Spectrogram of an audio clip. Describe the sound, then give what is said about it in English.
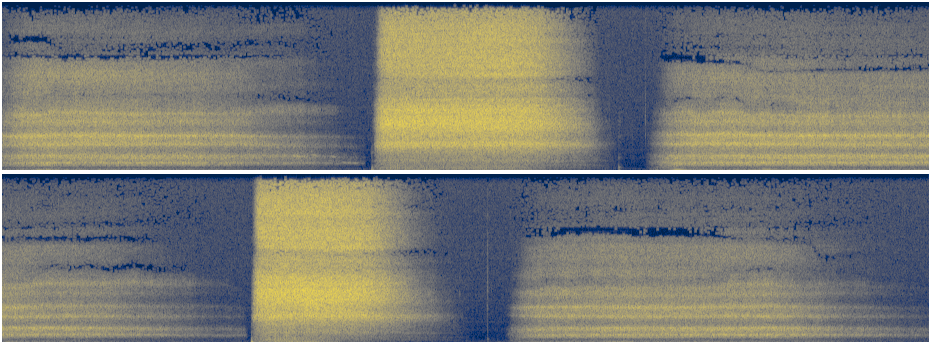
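Slow, deep breathing, in through the nose and out through the mouth, with long drawn-out exhales and shorter, sharper breaths between them. It comes in a slow, even cycle, with no talking. “when you exhale for four seconds through your mouth, pull your belly button to your spine. Inhale for two. Exhale for four.”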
